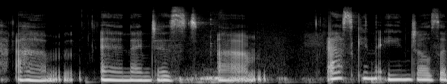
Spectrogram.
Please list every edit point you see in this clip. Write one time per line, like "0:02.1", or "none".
none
